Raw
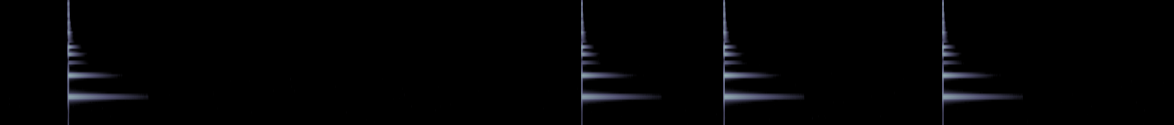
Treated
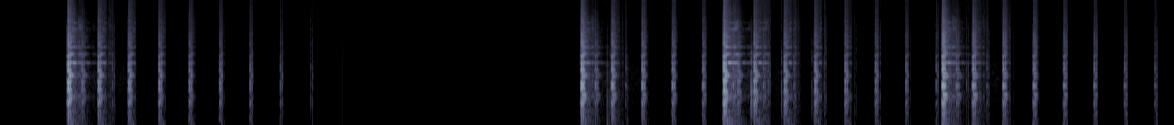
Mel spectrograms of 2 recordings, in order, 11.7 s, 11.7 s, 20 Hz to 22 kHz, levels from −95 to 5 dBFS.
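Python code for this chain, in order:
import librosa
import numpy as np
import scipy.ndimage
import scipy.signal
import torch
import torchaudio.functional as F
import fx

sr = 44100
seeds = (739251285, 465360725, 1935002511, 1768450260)

y = fx.highpass(x, sr, hz=fx.steps((0.0, 170.0), (6.08, 49.0), (7.52, 220.0)), slope=6)
y = fx.spec_gate(y, sr, threshold_db=-30, keep='weak')
y = scipy.signal.sosfilt(scipy.signal.butter(2, 1800.0, 'lowpass', fs=sr, output='sos'), y)
y = fx.tilt_shelf(y, sr, db=-8.5, hz=1100.0)
y = fx.hum_notches(y, sr, base_hz=60, count=8)
y = fx.leveller(y, sr, passes=5)
y = fx.doubler(y, sr, ms=18.0, db=-5.0)
y = y + 10.0 ** (-20.5 / 20.0) * np.pad(y, (int(138 * sr / 1000.0), 0))[:len(y)]
y = fx.echo_crushed(y, sr, ms=303, feedback_pct=80, bits=11, wet_db=-8.5)
y = y * 10.0 ** (16.5 / 20.0)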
